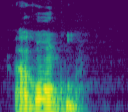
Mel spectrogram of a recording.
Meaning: foretaste, taster
- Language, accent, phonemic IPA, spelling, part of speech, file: French, France, /a.vɑ̃.ɡu/, avant-goût, noun, LL-Q150 (fra)-avant-goût.wav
